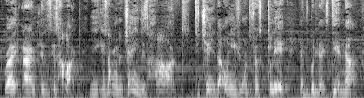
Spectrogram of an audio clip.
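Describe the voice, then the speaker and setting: A man's voice: on the high side, gravelly. A man answering interview questions casually and expressively. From Nigeria. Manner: laughing, expressive, many fillers. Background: faint music.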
